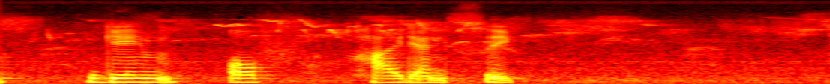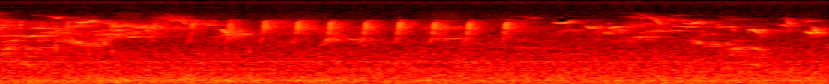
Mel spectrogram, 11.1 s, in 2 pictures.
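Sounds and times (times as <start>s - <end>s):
fast high bird trill: 0.0s - 11.0s
songbirds chirping: 0.0s - 11.0s.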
